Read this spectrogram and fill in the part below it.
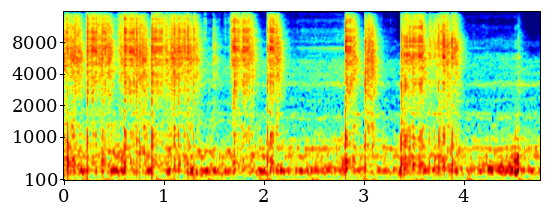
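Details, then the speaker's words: MIG welding 10-gauge steel at default settings: uneven crackling arc with sputtering bursts and dropouts instead of a steady sizzle, arc traveling up the wire; burnback from excessively long stickout, improved by holding the gun closer. "yeah it's doing this thing where it's traveling up The Wire yeah one thing I noticed your stick out was super long try just getting closer"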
